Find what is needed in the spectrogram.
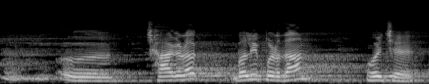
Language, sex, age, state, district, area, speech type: Maithili, male, 30-45, Bihar, Supaul, rural, spontaneous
